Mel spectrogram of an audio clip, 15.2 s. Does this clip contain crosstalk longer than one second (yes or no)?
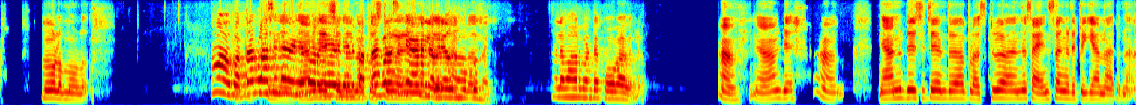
yes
